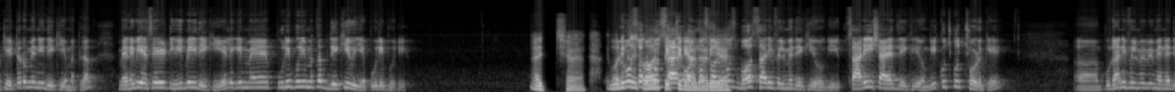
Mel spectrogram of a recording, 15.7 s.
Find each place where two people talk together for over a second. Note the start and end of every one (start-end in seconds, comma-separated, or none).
8.2-9.7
